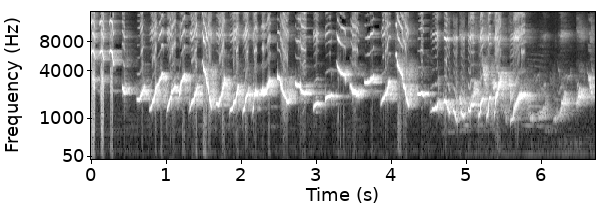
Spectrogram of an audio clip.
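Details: Caged white-rumped shama in full morning song while being sunned, meant to prompt reluctant shamas; a continuous fast stream of rising and falling whistled notes mixed with sharp clicks.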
